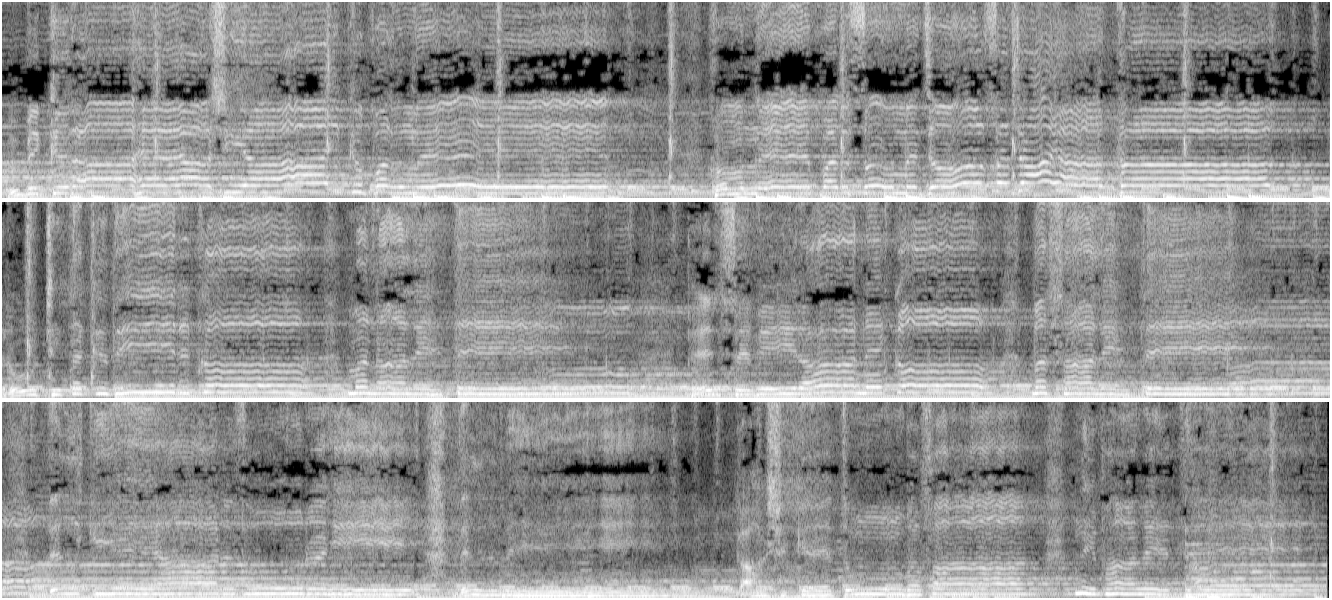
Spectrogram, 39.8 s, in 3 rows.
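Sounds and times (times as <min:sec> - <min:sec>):
sad Hindi song: 0:00.0 - 0:39.8.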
